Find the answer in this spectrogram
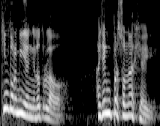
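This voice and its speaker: A man's voice: high voice, wildly swooping pitch, normal speed. A male pastor preaching a sermon, asking the congregation question after question and acting out the lines he quotes. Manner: acts out quoted lines in varied voices.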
